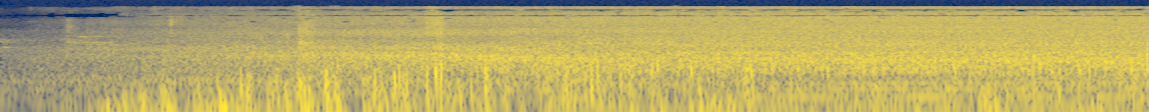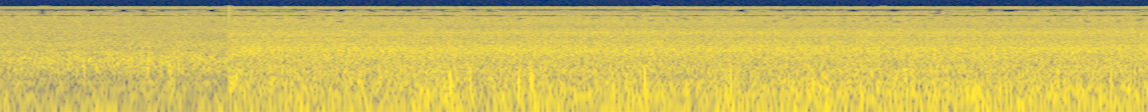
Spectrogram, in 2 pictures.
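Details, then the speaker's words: Fan on high after its dirty blades were cleaned: rushing air builds smoothly and keeps climbing with a faint flutter, no rubbing or ticking; normal fan running. "this is actually a better fan than the one we did look at that incredible performance increase"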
